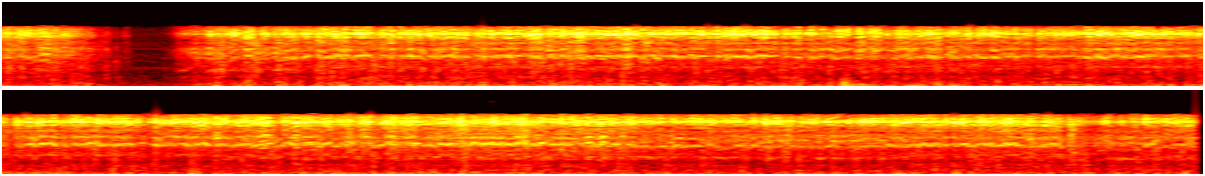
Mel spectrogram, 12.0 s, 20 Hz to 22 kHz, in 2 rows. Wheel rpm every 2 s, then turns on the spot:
130, 230, 230, 210, 200, 200.
none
